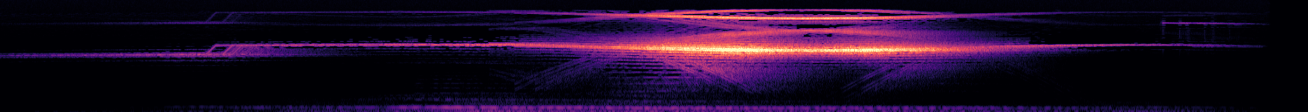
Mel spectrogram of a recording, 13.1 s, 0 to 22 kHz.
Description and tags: sci fi
A strange spacy sci-fi sort of sound - part of my Strange and Sci-fi 2 pack which aims to provide sounds for use as backgrounds to music, film, animation, or even games
ambience, atmosphere, boom, cinematic, city, dark, drum, electro, music, percussion, processed, rumble, sci-fi, space, synth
